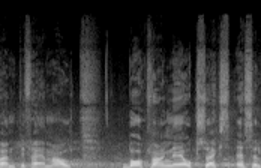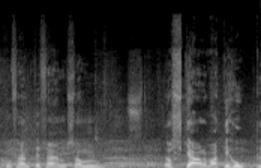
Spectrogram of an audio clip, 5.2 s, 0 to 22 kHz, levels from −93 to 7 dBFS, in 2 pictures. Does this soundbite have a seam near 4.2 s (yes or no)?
no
